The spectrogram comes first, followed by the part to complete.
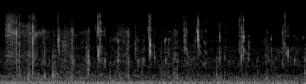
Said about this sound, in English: So now we're going to try star fruit that's not quite ripe.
